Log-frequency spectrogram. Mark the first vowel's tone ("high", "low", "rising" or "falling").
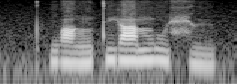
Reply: rising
